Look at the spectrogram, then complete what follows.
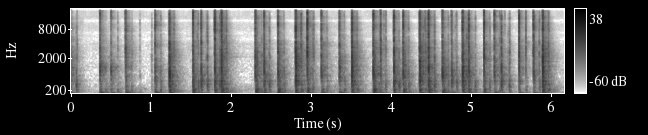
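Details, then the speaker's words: Apple MacBook butterfly-switch keyboard being typed on: fast bursts of sharp, hollow, tinny clacks from every keystroke; loud butterfly keyboard key clatter. "Ja, das ist Balsam für die Ohren. Nun, das mit der Butterfly-Tastatur wurde dann so schlimm, wo Apple dann in 2018 dann das Reparaturprogramm für die MacBooks mit einer Butterfly-Tastatur gestartet hat, welches bis 2024 ging."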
